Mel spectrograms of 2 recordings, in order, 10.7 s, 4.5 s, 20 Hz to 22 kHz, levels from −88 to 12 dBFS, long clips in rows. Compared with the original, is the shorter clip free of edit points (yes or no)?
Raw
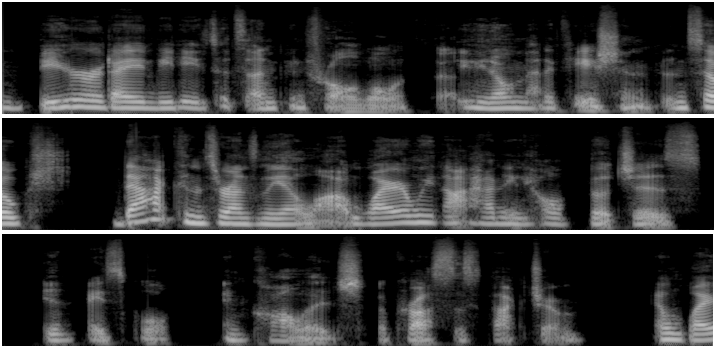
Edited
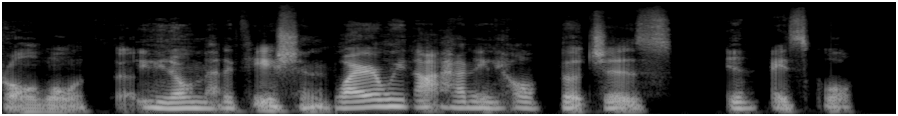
no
